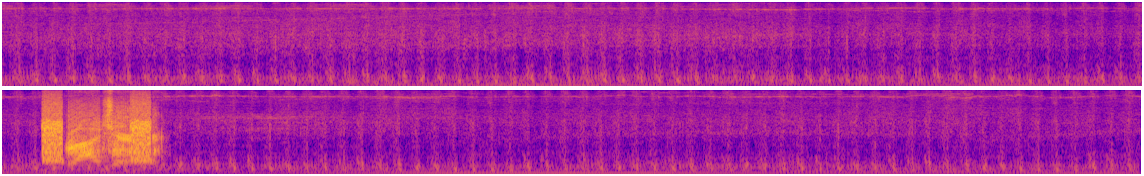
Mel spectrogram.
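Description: Helicopter rotor blades thump rapidly and steadily, with a low engine drone.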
